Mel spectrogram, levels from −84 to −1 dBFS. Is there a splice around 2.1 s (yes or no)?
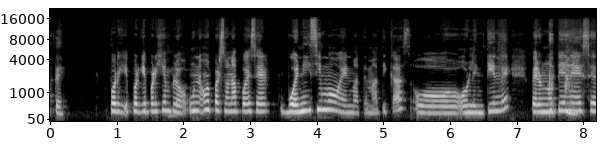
no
